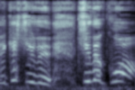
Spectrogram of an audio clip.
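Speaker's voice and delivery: accent from Corsica. A Corsican shows how locals can talk on some days: strong Corsican accent. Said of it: "on peut parler comme ça".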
